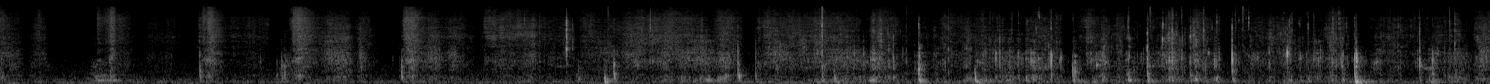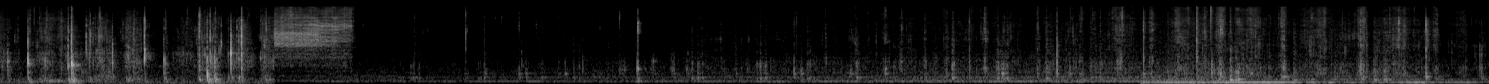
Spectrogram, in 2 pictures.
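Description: Hands poking, pressing and kneading slime, a dense run of sticky crackles, pops and clicks. About two thirds of the way through it turns quieter and sparser as a softer slime is pressed, with a low hum underneath near the end.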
